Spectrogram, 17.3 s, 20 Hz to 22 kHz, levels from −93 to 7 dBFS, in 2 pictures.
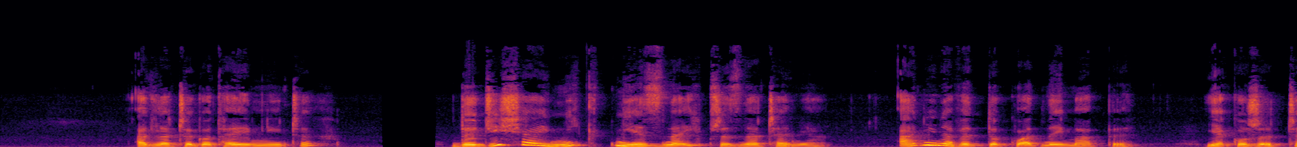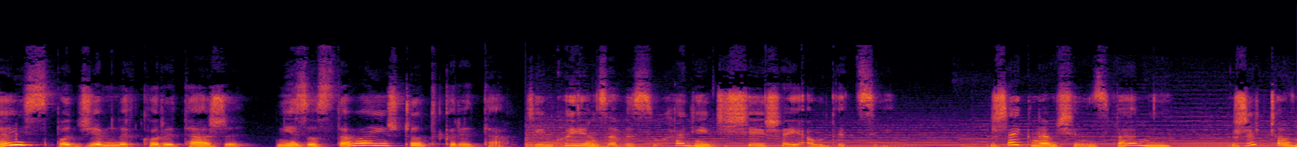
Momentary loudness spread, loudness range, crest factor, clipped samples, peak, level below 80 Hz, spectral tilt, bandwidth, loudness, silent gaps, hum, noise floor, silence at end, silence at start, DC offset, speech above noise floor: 13 LU; 5 LU; 16 dB; under 0.1%; -2 dBFS; -60 dBFS; -5 dB/octave; 12.5 kHz; -18 LUFS; 2.55-2.90 s; none; -61 dBFS; 0 s; 0.9 s; under 0.1%; 44 dB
